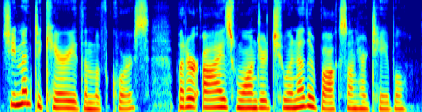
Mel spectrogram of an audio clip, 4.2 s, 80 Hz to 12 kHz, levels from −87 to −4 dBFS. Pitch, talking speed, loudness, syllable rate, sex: 225 Hz, 240 wpm, -15 LUFS, 6.4 syllables/s, female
